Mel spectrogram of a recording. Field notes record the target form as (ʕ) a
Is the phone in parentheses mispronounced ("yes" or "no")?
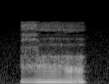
no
